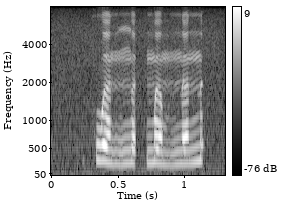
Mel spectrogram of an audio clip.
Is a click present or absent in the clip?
absent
